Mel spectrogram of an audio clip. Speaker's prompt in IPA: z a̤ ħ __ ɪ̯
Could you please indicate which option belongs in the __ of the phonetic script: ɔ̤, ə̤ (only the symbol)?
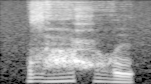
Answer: ɔ̤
